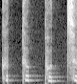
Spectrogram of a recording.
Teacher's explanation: 거센소리는 이름에서부터 의미가 감이 오죠. 숨이 거세게 터져나오는 소리 있죠.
